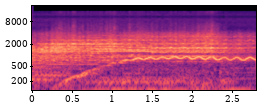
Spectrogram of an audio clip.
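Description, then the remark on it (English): Loud, continuous rumble of trucks and jeeps driving around a rocket on a concrete launch strip at Dry Wells, Texas, in a radio play of Destination Moon, with an engine whine that climbs in pitch and then wavers steadily over the dense traffic noise. “On the vast concrete strip at Dry Wells, Texas, the form of the rocket towers above the cranes, the loading machinery, and the scuttling trucks and jeeps.”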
